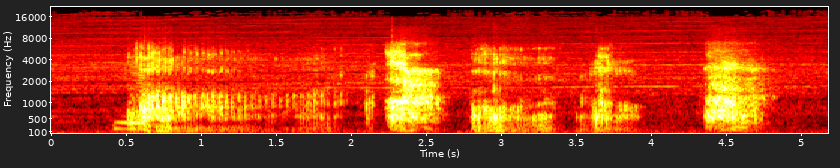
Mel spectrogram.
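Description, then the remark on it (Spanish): A voice imitates an animal's growl in several rough, roaring bursts: one long opening snarl followed by four shorter growls, loud, with brief pauses between them. “Y el, animal emitió un gruñido.”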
